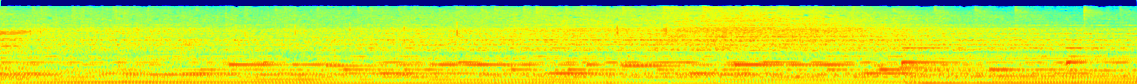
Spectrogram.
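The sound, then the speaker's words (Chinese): A crowd claps steadily for several seconds, a dense, even patter of applause given to Jesus Christ after the Lord's Prayer at a Christian worship service, with sustained musical tones humming underneath and no voices. “我们继续将最大的掌声归给耶稣基督。”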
